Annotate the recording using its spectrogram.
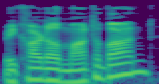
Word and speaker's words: Ricardo Montalban: both portrayed by Benedict and also Ricardo Montalban.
